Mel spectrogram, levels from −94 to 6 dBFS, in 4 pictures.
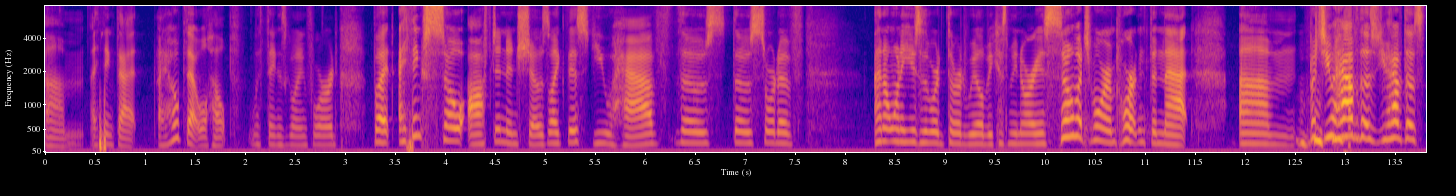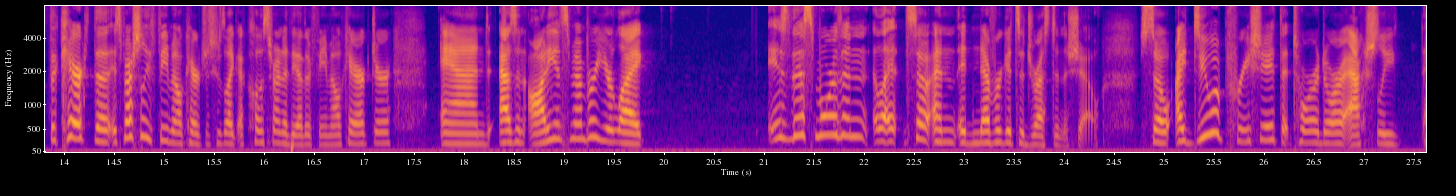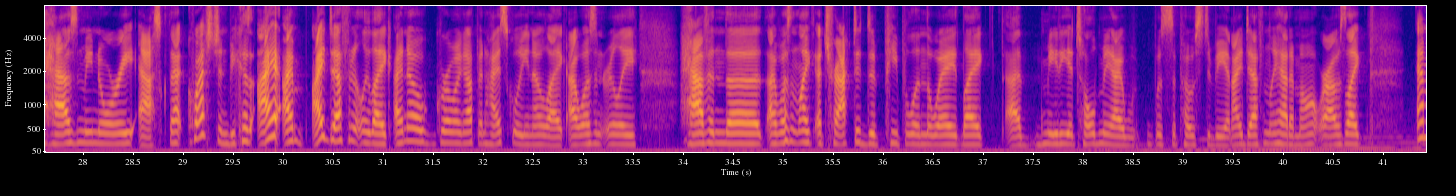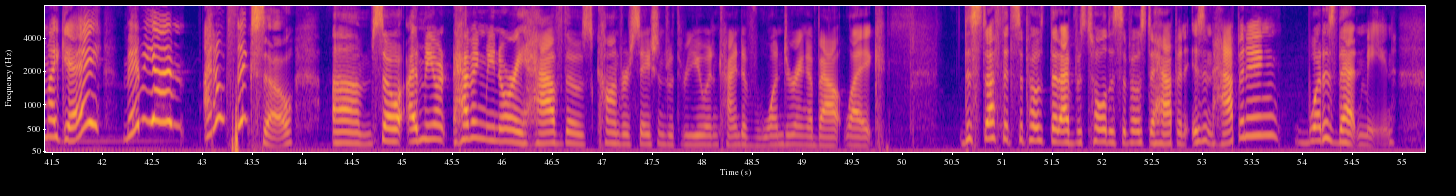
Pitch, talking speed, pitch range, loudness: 215 Hz, 215 wpm, 195-250 Hz, -20 LUFS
